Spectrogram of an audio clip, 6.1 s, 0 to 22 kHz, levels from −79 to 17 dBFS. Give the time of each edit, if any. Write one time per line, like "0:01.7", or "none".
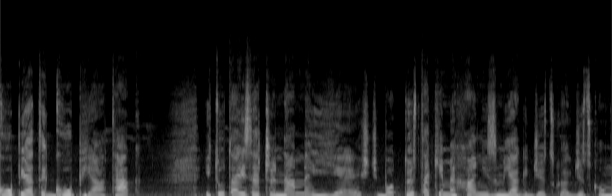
none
